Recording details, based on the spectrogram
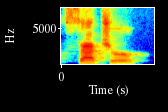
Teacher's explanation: saturation again we're stressing right before the shun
